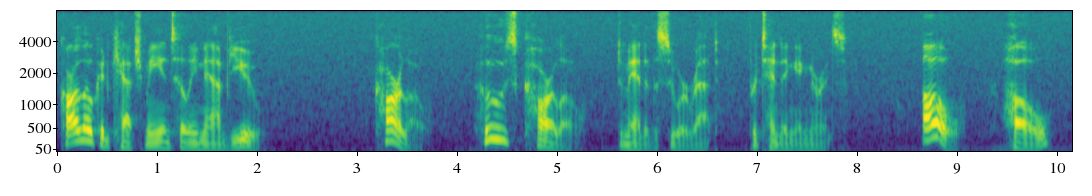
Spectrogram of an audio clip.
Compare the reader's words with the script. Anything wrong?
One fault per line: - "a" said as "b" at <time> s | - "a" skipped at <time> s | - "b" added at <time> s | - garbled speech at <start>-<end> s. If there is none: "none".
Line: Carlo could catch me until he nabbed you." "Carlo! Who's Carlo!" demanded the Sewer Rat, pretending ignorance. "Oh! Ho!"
none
